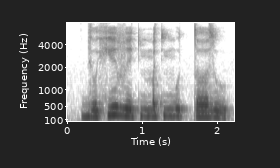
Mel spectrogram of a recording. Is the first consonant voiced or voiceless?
voiced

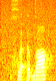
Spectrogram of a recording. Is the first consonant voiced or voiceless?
voiceless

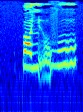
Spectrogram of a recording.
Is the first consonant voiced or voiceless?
voiceless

